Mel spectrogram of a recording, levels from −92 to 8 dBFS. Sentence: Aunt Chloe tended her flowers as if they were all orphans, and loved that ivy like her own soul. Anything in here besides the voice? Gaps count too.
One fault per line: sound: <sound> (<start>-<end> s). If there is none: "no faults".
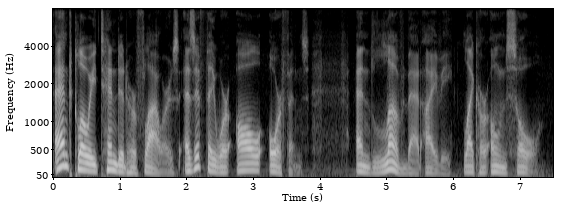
no faults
